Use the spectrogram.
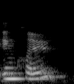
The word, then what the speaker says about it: include: The first syllable, in, has a consonant on the end and a short I sound. Make your mark for the short I. And that is a closed syllable. The second syllable, clued, has magic E on the end. So we're going to make a mark through the E because it's silent.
